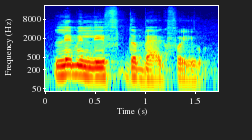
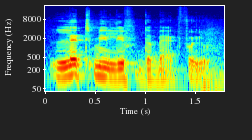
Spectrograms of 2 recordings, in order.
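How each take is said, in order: No difference in how they are said.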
